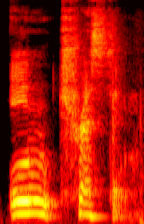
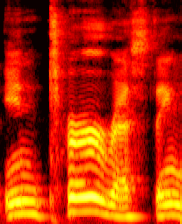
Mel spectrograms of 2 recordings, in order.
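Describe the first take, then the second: First: The vowel after 'int' is dropped. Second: The vowel after 'int' is clearly heard. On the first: The speaker calls it right. "It's going to be interesting" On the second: The speaker calls it wrong. "we don't say that"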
